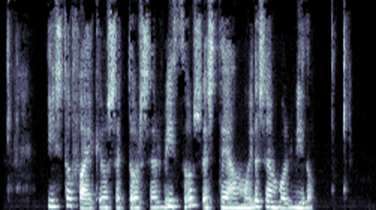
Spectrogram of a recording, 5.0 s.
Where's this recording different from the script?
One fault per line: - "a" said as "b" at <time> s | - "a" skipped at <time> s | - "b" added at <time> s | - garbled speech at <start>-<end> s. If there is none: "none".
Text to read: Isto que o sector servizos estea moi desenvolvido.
- "fai" added at 1.0 s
